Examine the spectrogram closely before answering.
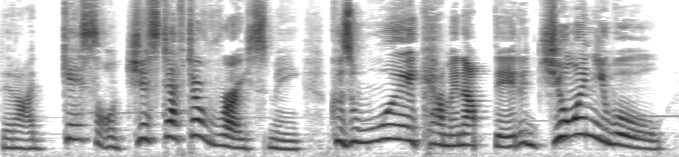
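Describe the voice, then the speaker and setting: Lady doing a growly wild dingo boss for a kids storybook, slow and sneering, mock friendly. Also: fairly high pitch, big pitch swings, pushed and bright, exaggerated voice. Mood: amused, sceptical. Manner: taunting, matey slang. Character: menacing male lead dingo, growling, mockingly friendly predator.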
